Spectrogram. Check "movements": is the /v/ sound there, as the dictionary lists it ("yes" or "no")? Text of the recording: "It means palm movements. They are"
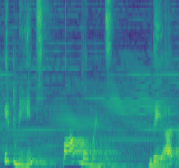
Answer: no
